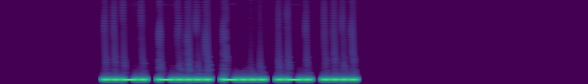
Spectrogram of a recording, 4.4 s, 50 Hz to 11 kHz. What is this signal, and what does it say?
Morse code, heard as a keyed tone, about 36 wpm, 700 Hz. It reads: F6BRH
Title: DXCC-100 Call Signs - 5 Characters - 35wpm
